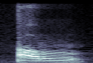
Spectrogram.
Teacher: حفظنا بقى الجهر معناه انقطاع النفس. يبقى الراء ما بيجريش فيها نفس، الراء ما بيجريش فيها نفس ابدا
